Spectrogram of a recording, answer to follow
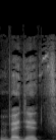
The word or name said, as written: vedec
